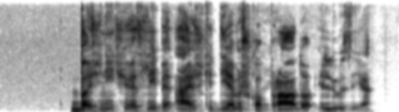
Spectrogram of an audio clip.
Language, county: Lithuanian, Šiauliai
